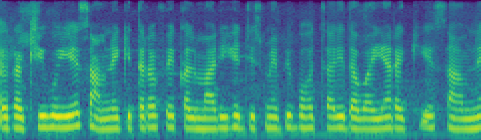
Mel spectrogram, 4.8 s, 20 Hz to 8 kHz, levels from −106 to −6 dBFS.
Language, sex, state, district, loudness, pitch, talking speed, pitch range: Hindi, female, Himachal Pradesh, Shimla, -18 LUFS, 195 Hz, 225 wpm, 190-205 Hz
